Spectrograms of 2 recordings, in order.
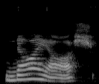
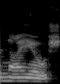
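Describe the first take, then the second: First: Niosh said "NYE-osh", with an open AH in the second syllable; alternative pronunciation. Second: Niosh said "NYE-ohsh", with a long O in the second syllable; alternative pronunciation. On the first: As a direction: say niosh as NYE-ahsh, rhyming its end with "gosh". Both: Shown as a demonstration. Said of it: "I'm not sure how to pronounce it".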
